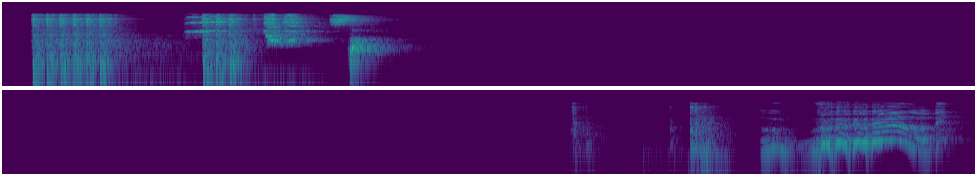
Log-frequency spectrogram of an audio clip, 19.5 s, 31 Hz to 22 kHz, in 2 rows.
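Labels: At the start, gunfire can be heard. Over it, about 2 seconds in, you can hear the sound of a door. Then, about 3 seconds in, a voice says "Stop." After that, about 15 seconds in, quiet slamming is audible. Next, about 17 seconds in, someone laughs.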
